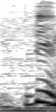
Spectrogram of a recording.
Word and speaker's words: він: Vin.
